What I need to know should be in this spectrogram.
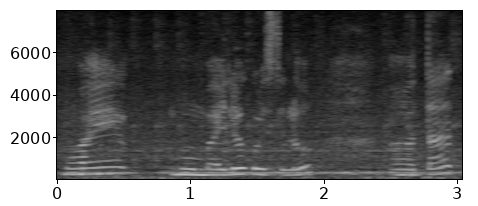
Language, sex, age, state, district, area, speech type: Assamese, female, 18-30, Assam, Jorhat, urban, spontaneous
